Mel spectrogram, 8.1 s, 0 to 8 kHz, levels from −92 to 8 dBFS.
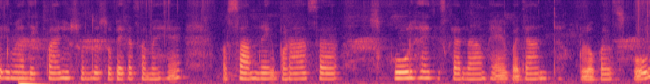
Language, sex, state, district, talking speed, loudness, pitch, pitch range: Hindi, female, Uttar Pradesh, Jyotiba Phule Nagar, 170 wpm, -18 LUFS, 205 Hz, 195-215 Hz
